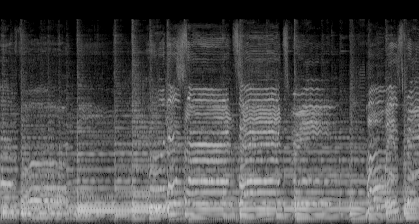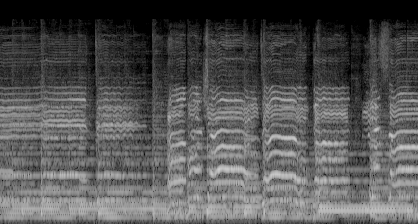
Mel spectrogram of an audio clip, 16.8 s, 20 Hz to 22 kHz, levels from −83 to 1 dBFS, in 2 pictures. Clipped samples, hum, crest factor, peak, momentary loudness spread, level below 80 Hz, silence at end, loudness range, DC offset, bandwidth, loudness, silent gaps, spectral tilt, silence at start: under 0.1%; none; 16 dB; -6 dBFS; 7 LU; -62 dBFS; 0 s; 4 LU; under 0.1%; 15.5 kHz; -21 LUFS; none; -4.5 dB/octave; 0 s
